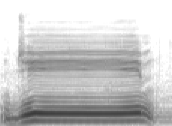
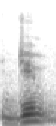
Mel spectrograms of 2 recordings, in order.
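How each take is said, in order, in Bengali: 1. স্বরধ্বনিটি চার আলিফ সময় ধরে লম্বা করে টানা হয়। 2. শব্দটি লম্বা না করে ছোট করে বলা হয়। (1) "এইভাবে চার আলিফ টানতে হবে" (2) "তাহলে হবে না"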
